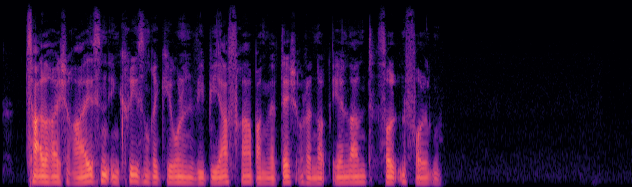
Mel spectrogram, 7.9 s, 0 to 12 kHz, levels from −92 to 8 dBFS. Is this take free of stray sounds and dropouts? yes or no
yes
